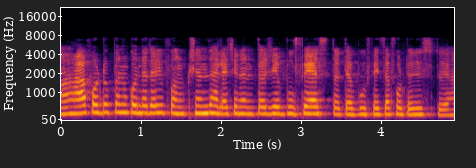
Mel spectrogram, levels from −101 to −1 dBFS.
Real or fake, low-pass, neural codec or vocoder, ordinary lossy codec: fake; 7.2 kHz; codec, 16 kHz, 16 kbps, FreqCodec, smaller model; none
